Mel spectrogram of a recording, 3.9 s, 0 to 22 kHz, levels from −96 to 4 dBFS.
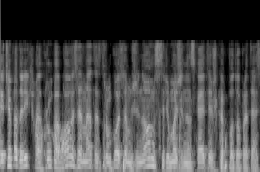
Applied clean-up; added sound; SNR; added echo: neural mask model Resemble Enhance denoiser.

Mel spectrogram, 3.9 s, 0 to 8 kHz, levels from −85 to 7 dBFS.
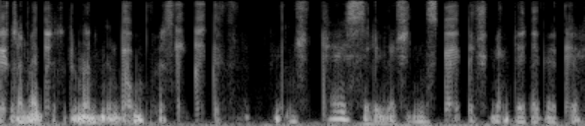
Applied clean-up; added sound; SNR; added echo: neural diffusion model UNIVERSE++.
